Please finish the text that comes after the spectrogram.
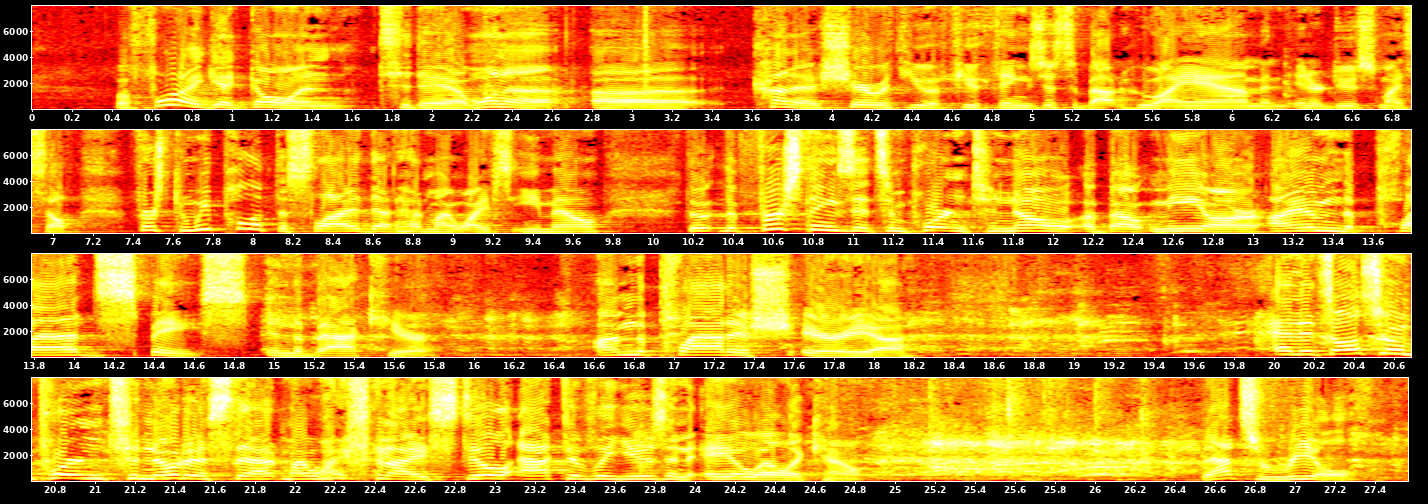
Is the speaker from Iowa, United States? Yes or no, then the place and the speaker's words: no; Bellingham, Washington, United States; moved away; I'm from the Northwest, Bellingham, Washington, what we call the fourth corner.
